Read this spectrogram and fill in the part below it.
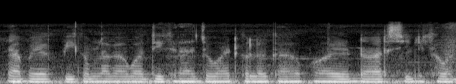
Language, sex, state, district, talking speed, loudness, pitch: Hindi, male, Punjab, Kapurthala, 195 wpm, -13 LUFS, 125 Hz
